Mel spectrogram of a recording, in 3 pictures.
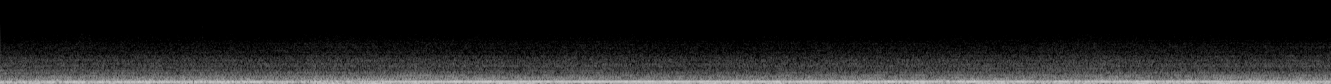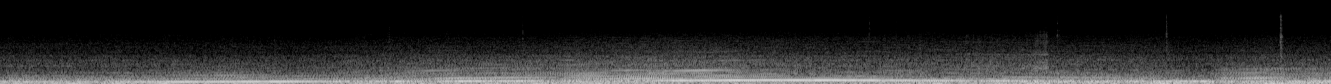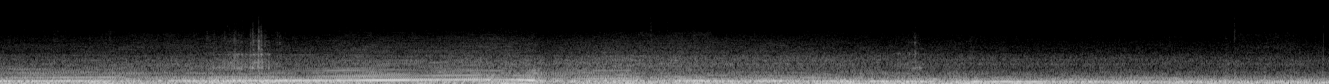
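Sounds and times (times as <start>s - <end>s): road noise: 0.0s - 39.9s
car engine accelerating: 13.4s - 39.9s.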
